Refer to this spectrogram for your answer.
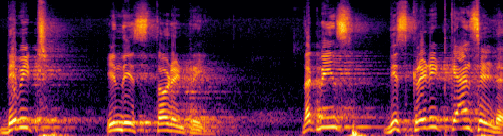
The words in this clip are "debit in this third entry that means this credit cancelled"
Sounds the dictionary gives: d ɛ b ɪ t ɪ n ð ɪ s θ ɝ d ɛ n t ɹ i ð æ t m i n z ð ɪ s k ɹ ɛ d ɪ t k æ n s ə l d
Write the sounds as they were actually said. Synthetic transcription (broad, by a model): d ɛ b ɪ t ɪ n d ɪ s t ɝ d ɛ n t ɹ i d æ t m i n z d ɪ s k ɹ ɛ d ɪ t k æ n s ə l d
